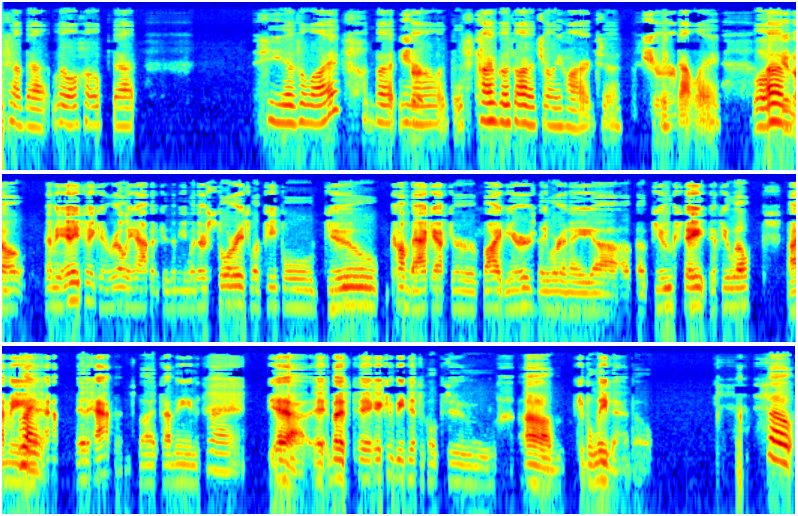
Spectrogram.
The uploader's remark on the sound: At the time, a phone interview via our usual ways was not permitted, so the conversation instead was recorded on the phone.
